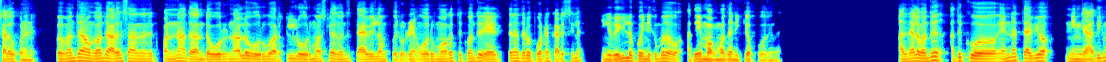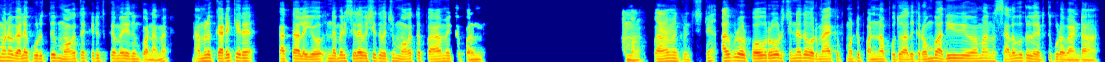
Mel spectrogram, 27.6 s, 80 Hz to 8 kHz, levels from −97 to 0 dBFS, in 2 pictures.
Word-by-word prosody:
செலவு 115 +1 +1
பண்ணுனேன். 100 -1 -3 0.2
இப்ப 130 - -1
வந்து 145 +4 +1
அவுங்க 135 -3 +2
வந்து 140 +1 +3
அழகு 140 +1 +2
சாதனதுக்குப் 125 -2 -2
பண்னா, 120 +4 0
அது 125 - -1
அந்த 115 +2 0
ஒரு 120 0 +1
நாளோ, 125 +2 +2
ஒரு 115 +1 +1
வாரத்திலோ, 120 +1 -1
ஒரு 115 - -2
மாசத்திலோ 125 +2 -1
அது 115 - 0
வந்து 130 +2 -8
தேவையில்லாம 120 0 0
போயிரும். 100 +3 -4
ஏ - - -3
ஒரு 120 - 0
முகத்துக்கு 135 +2 -2
வந்து 145 +3 +1
எத்தன 135 +5 -2
தடவை 135 0 +1
போட்டா, 125 +4 0
கடசில 120 +5 -3 0.3
நீங்க 110 -2 0
வெயில்ல 140 +5 +3
போய் 130 -2 +3
நிக்கும்போது 125 +3 +1
ஒ - - -7 0.2
அதே 115 +4 +3
முகமா 105 0 +2
தான் 110 - +1
நிக்க 110 - -1
போதுங்க. 90 0 -6 1.5
அதனால 130 +5 +2
வந்து 150 +7 +3 0.2
அதுக்கு 155 -1 -3
ஒ - - +7 0.3
என்ன 150 +6 0
தேவையோ, 140 +3 +3 0.3
நீங்க 120 -3 +1
அதிகமான 155 +5 0
விலை 135 +2 +4
கொடுத்து 135 +2 -1
முகத்த 130 +4 0
கெடுத்துக்க 135 +1 -4
மாரி 135 0 +2
எதுவும் 120 -1 -2
பண்ணாம, 100 -2 -1 0.4
நம்மளுக்கு 140 +2 0
கிடைக்கிற 145 +1 +3 0.4
கத்தாழையோ, 125 -2 +2
இந்தமாரி 135 +1 0
சில 135 +1 +4
விஷயத்த 135 0 -1
வச்சி 135 +4 -4
முகத்த 120 +2 -1
பராமரிக்க 125 0 0
பண் 110 +1 0 1.8
ஆமாங்க, 95 -2 -1 0.2
பராமரிக்க 130 +1 +1
வச்சிட்டு, 110 +8 -8
அது 150 - +5
கூட 165 0 +2
ஒரு 140 - -2
பவுடரோ 135 +1 +4
ஒரு 135 - -2
சின்னதா 145 +2 +1
ஒரு 120 - -3
மேக்கப் 125 +1 -1
மட்டும் 135 +3 -3
பண்னா 115 +1 0
போதும். 115 0 0
அதுக்கு 120 +2 -2
ரொம்ப 135 +5 0
அதிகமான 140 0 +1
செலவுகள் 135 +2 0
எடுத்துக்கொள்ள 110 +2 -3
வேண்டாம். 100 -1 -1
130 Hz, 180 wpm, -24 LUFS, 115-140 Hz, 1.8 s, ஒ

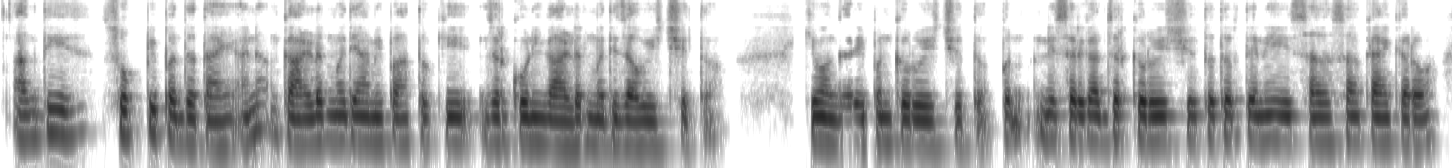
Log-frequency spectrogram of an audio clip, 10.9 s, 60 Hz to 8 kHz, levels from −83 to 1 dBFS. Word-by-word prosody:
अगदी 155 +3 -1 0.4
सोपी 160 +1 +1
पद्धत 130 -2 +1
आहे, 120 +1 -1
आहे 135 - -4
ना. 175 - -3 0.2
गार्डनमध्ये 140 +2 +2
आम्ही 130 -1 +2
पाहतो 130 0 -3
की 135 0 +1 0.2
जर 135 0 +1
कोणी 135 -1 +4
गार्डनमध्ये 125 +1 +1
जाऊ 120 -1 +3
इच्छितं 120 0 -5 0.7
किंवा 135 -1 +5
घरी 125 +1 -1
पण 130 -1 +1
करू 125 -1 +4
इच्छितं. 120 0 -4
पण - - -2 0.2
निसर्गात 140 -1 +2
जर 145 - +2
करू 135 -1 +6
इच्छितं, 140 0 -1
तर 145 -1 +2
त्यांनी 140 -1 +2
सहसा 135 0 -1
काय 135 -1 +3
करावं? 130 +1 +1
135 Hz, 165 wpm, -24 LUFS, 125-140 Hz, 0.7 s, करू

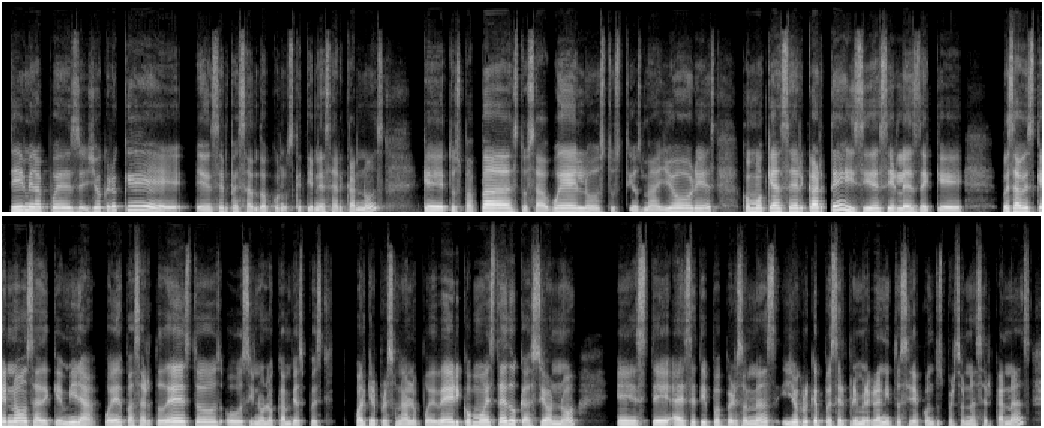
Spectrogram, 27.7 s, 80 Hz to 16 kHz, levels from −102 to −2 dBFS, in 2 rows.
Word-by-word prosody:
Sí, 255 +1 +5
mira, 250 -1 +2
pues, 230 -2 -1
eh 230 - -4
yo 230 +3 -2
creo 265 +2 -3
que, 295 - +1
es 180 +2 -4
empezando 185 -4 -5
con 190 0 -7
los 165 - -11
que 165 - -9
tienes 175 +1 -4
cercanos, 170 - -4 0.5
que 180 -2 +5
tus 170 -2 -6
papás, 230 +7 +4
tus 180 -2 -7
abuelos, 195 +2 0
tus - - -13
tíos 180 -2 -6
mayores, 205 +7 -1 0.3
como 200 +1 +1
que 220 - +2
acercarte 220 +5 +3
y 255 - +2
sí 195 +2 -1
decirles 195 -2 +2
de 175 -1 -2
que, 165 -2 +1 0.5
pues, 195 - 0
¿sabes 215 +1 +4
qué, 230 0 +3
no? 240 +2 +3
O - - +2
sea, 200 -6 -1
de 175 0 0
que: 175 -1 -2
"Mira, 185 -3 +1
puede 190 +3 +2
pasar 170 -3 -3
todo 170 0 +1
esto 230 -2 +3
o 160 -1 +1
si 160 +2 -8
no 175 0 -1
lo 175 0 -3
cambias, 170 0 -3
pues, 165 -1 -7 0.4
cualquier 180 -2 0
persona 170 0 -3
lo 165 0 -3
puede 80 0 0
ver". 210 - +4
Y 205 - -2
como 195 -1 +2
esta 195 +3 +1
educación, 170 -10 +2
¿no? 185 - -2 0.5
Este, 170 0 +3
a 170 0 +3
ese 170 +3 -3
tipo 190 -1 -1
de 185 - -20
personas, 180 - -1
y - - -3
yo 200 +1 +2
creo 220 +2 -1
que, 255 +2 +2
pues, 190 -7 -4
el 175 -2 -1
primer 175 -1 0
granito 190 +1 -1
sería 165 -5 -5
con 175 +2 -4
tus 175 0 -13
personas 160 +1 -7
cercanas, 170 - -5
190 Hz, 170 wpm, -21 LUFS, 170-220 Hz, 0.5 s, Sí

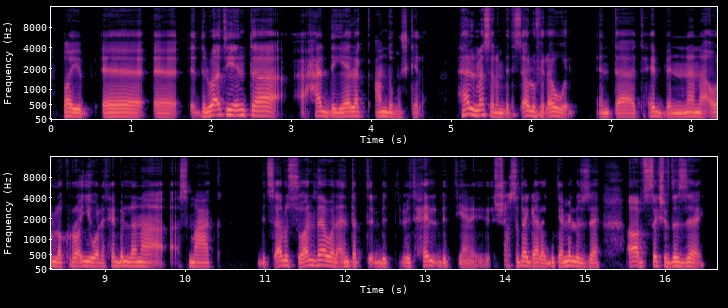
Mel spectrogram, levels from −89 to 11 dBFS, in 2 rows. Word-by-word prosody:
طيب 125 -2 +3 0.2
آآ، 125 0 +2
آآ، 115 -2 -1 0.2
دلوقتي 165 +5 +3
أنت 150 -3 +2 0.2
حد 135 -2 -2
جالك 135 +2 +1
عنده 130 -1 +3
مشكلة، 100 - -9 0.4
هل 180 +1 +3
مثلًا 135 -8 +1
بتسأله 150 +2 0
في - - -2
الأول 130 -4 +1 0.3
"أنت 115 -1 -1
تحب 130 -4 -3
إن 115 +2 +1
أنا 125 -1 +2
أقول 130 +2 +1
لك 125 +1 -3
رأيي 135 +1 +2
ولا 125 -2 +1
تحب 130 +2 0
إن 140 -2 +3
أنا 130 -1 +1
أسمعك؟"، 120 -1 -3 0.4
بتسأله 150 - 0
السؤال 150 +1 +1
ده 165 0 +3
ولا 140 -4 +1
أنت 135 -1 +1
بت 130 - -7
بت 120 - -3
بتحل 145 +4 -1
بت 120 -2 -5
يعني - - -7
الشخص - - -6
ده 145 - +3
جالك 125 -3 +1
بتعمل 130 +4 +3
له 130 - +4
إزاي؟ 120 0 -1 0.4
آه 145 - +4
بتستكشف 135 +1 0
ده 135 +3 +4
إزاي؟ 125 -2 +1
130 Hz, 165 wpm, -23 LUFS, 120-145 Hz, 0.4 s, له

